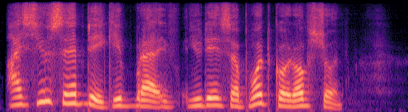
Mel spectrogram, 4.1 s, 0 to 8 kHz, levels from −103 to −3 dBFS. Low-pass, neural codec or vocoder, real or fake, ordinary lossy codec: 7.2 kHz; codec, 16 kHz in and 24 kHz out, 0.6 kbps, FocalCodec, streaming, 4096 codes; fake; none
